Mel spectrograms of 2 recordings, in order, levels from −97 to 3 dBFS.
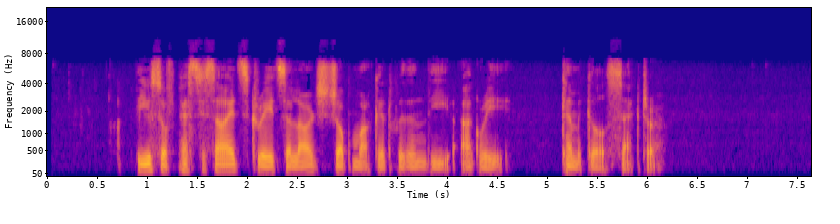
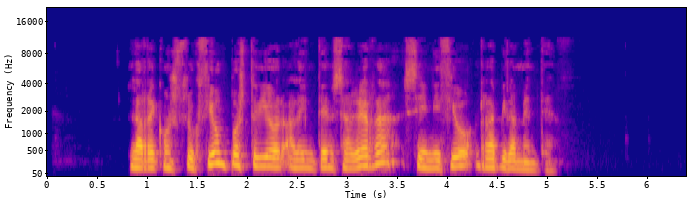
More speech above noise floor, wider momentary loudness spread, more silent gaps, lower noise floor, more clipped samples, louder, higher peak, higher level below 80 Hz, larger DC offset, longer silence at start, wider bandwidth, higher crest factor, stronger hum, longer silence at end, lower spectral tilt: second, 45 dB vs over 71 dB; first, 11 LU vs 6 LU; neither; second, -70 dBFS vs under -90 dBFS; neither; second, -24 LUFS vs -20 LUFS; second, -6 dBFS vs -2 dBFS; about the same, -64 dBFS vs -68 dBFS; neither; about the same, 0.9 s vs 0.85 s; about the same, 10.5 kHz vs 11.5 kHz; about the same, 20 dB vs 20 dB; neither; first, 1.5 s vs 1.35 s; second, -3 dB/octave vs -7 dB/octave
